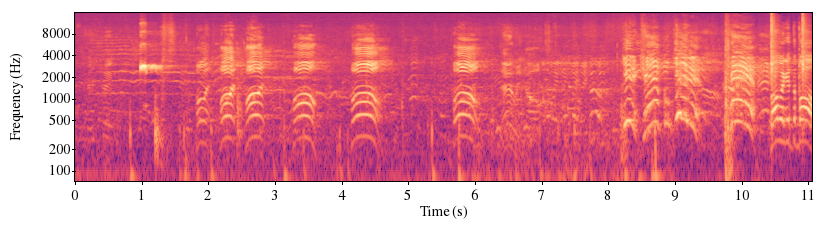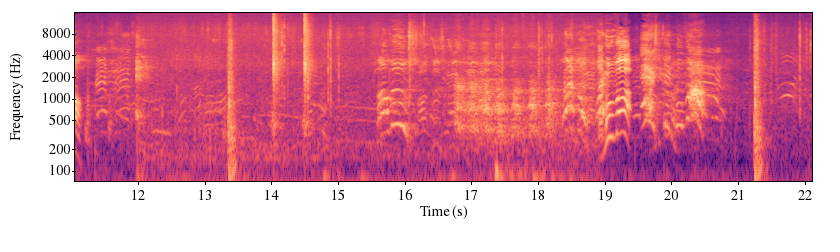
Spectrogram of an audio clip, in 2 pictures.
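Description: Children shout excitedly outdoors.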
